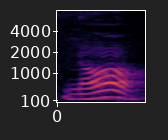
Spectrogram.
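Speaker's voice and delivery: normal talking voice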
